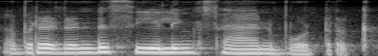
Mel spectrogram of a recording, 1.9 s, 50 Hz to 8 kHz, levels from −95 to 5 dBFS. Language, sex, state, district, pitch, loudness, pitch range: Tamil, female, Tamil Nadu, Kanyakumari, 185 Hz, -14 LUFS, 165-190 Hz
